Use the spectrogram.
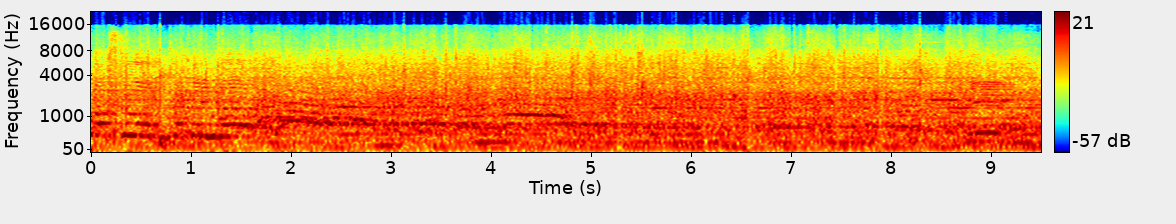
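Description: A party convention crowd electing a party leader and youth chairperson breaks into loud, sustained applause mixed with cheers and shouts, a dense roar filling the whole stretch.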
